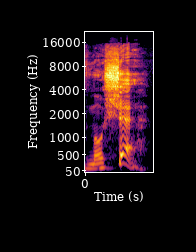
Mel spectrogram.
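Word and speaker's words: משה: So the name Moses in Hebrew is Moshe, but that's in Tiberian Hebrew. In Babylonian pointed Hebrew, it's not Moshe, it's Mosha.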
